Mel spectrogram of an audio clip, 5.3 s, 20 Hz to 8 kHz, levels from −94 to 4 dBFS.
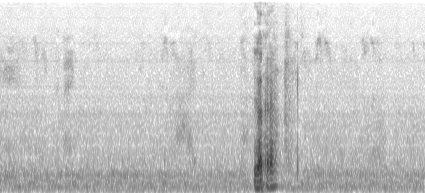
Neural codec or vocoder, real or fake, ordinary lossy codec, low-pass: codec, 16 kHz, 2 kbps, FunCodec, trained on LibriTTS, 25 frames a second; fake; none; none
